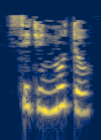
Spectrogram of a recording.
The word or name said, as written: moto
